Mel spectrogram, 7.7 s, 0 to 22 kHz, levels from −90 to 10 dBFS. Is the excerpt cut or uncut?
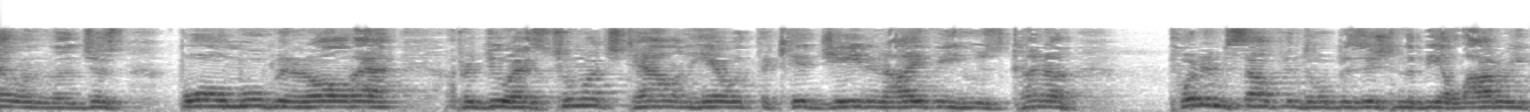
cut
